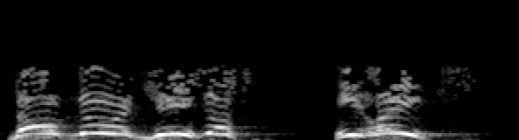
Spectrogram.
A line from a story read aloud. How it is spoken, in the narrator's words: the boy yelled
